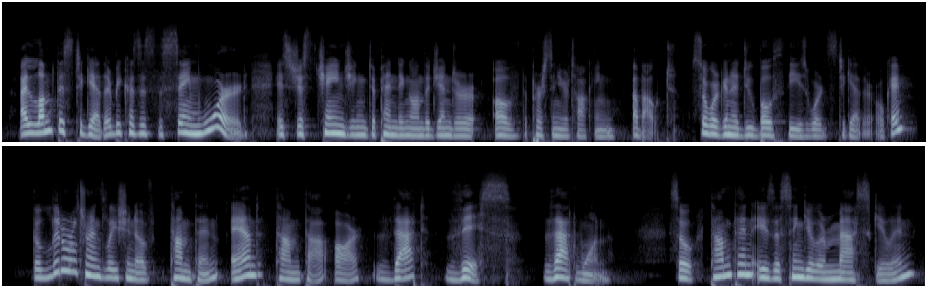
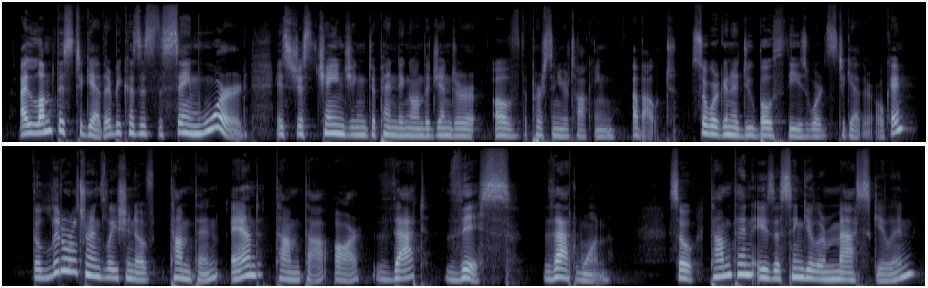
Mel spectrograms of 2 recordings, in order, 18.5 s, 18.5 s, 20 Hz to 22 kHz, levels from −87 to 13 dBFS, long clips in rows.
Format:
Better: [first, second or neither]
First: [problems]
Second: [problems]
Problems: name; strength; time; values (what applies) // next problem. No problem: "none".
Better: second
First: muffled; very; fading above 2.5 kHz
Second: none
